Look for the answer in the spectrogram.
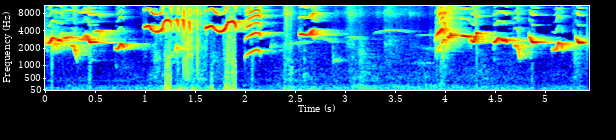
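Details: Oriental magpie-robin of the poci Tretes type, a fighting bird in full active song, used to train the mettle of similar birds: loud whistled, slurred phrases with rising and falling notes, a brief quiet gap, then renewed rapid whistling.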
